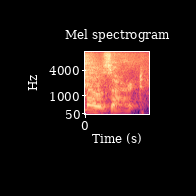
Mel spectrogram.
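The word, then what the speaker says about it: Mozart: where it doesn't belong most people do with moart it's moart okay there anyway it's a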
